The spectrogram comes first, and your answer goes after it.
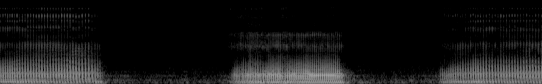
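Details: Sleeping French bulldog snoring. Three rasping, rattling snores, each about a second long, come roughly every two seconds, with quiet pauses between them.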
